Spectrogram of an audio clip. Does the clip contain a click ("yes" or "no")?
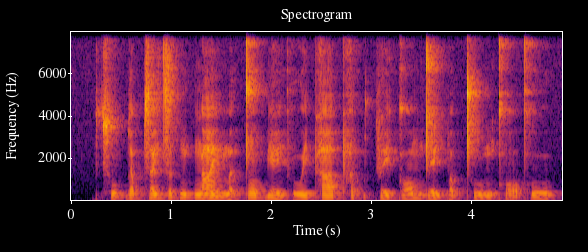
no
